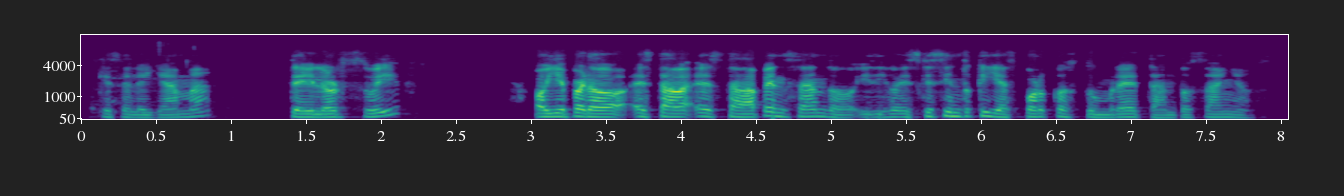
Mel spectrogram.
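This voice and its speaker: Fairly slow delivery from a man, his pitch fairly high and its variation ordinary. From Zapopan, Guadalajara, Jalisco, Mexico. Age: 20s. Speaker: podcast co-host, marketing student. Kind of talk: casual chat.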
